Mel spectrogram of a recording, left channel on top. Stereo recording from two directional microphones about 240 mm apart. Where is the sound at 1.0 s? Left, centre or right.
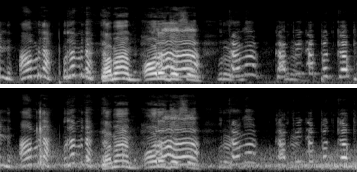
Centre.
